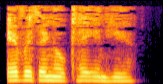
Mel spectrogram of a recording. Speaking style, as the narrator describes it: Callum asks, his tone oddly gentle

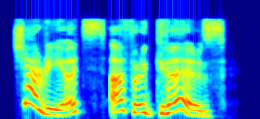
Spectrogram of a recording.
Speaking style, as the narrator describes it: she laughed

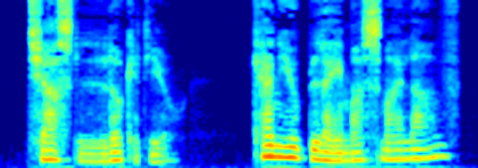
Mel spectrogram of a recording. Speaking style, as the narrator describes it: murmuring down at him

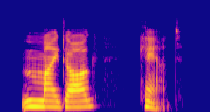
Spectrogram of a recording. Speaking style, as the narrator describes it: I said

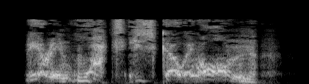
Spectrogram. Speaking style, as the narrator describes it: the Bon whispered fiercely to me

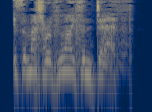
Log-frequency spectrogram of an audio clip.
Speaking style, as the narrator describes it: Vale snapped

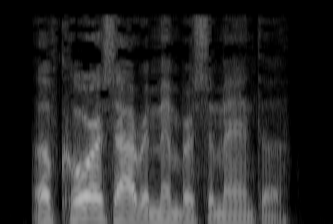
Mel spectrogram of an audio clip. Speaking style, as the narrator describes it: Ernie grumbled, his voice groggy from car sleep

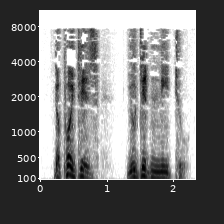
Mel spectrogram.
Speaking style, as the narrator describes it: Czar snapped

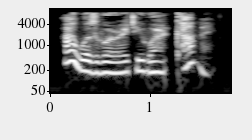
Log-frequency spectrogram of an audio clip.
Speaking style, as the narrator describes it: he whispered

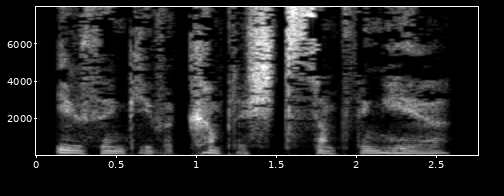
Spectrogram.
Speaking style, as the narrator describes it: Navaris said quietly

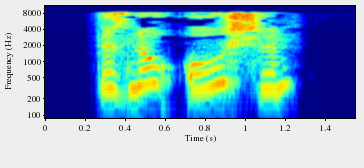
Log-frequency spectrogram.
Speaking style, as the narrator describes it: exclaimed

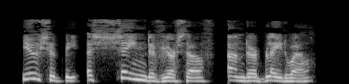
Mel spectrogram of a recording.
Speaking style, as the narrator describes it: Amelie snapped

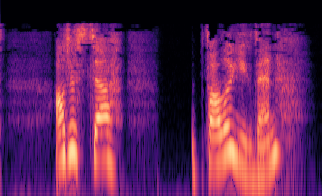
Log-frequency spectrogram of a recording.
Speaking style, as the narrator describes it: Liv called after her, weakly

